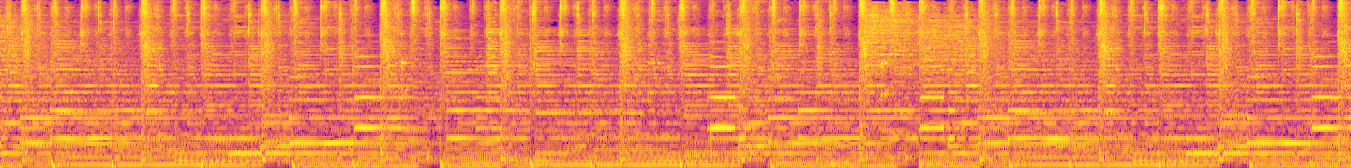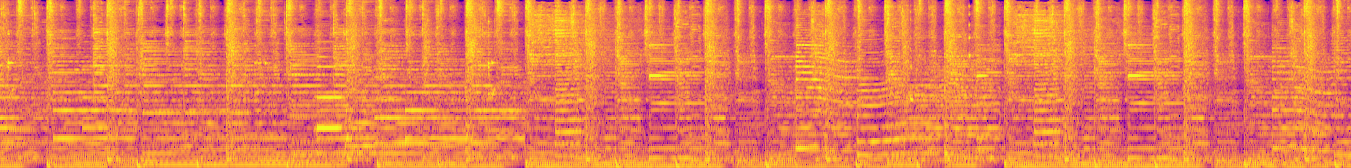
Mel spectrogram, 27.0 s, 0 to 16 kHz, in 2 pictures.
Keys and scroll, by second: 1.4 Return, 3.6 Return, 12.2 Return, 15.0 Return, 19.5 Return, 20.3 Delete, 22.7 Return, 24.7 Return.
